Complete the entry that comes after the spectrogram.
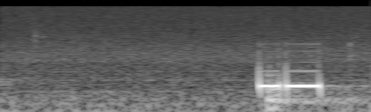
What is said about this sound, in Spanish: Es Rafa Inclán a ver si, si lo puedo recuperar, pero dice reconectando, porque me está marcando por, por el WhatsApp.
